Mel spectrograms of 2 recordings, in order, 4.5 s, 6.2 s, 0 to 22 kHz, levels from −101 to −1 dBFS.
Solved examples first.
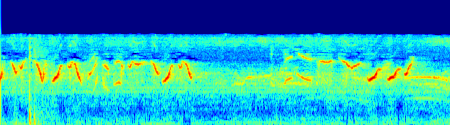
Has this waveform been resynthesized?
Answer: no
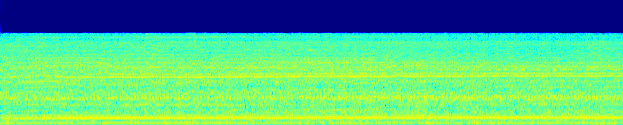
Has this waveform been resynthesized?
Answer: no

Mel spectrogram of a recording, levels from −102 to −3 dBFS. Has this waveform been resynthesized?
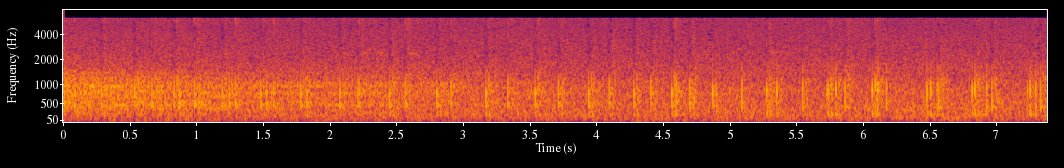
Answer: no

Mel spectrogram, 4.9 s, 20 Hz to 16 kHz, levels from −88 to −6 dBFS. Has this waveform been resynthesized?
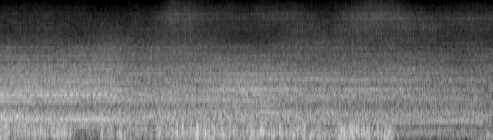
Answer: no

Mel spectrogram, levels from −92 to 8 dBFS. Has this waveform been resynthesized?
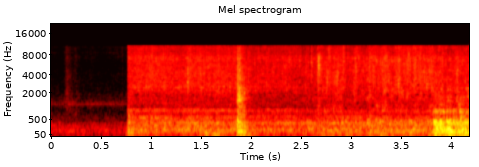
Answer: no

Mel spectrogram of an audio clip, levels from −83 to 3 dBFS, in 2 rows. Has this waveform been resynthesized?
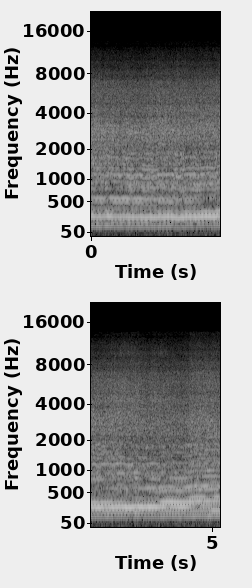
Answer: no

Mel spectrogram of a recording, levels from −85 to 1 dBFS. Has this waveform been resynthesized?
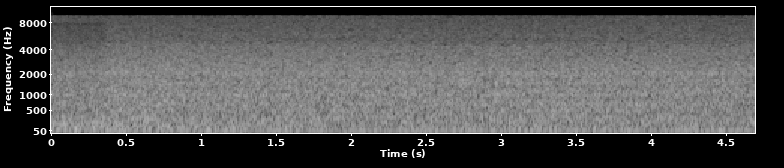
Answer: no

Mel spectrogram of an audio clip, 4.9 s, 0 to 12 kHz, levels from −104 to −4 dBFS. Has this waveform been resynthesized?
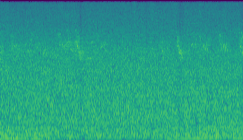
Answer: no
